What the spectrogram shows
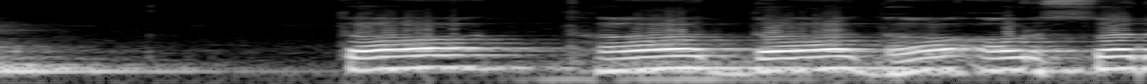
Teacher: दंत वे ध्वनियाँ होती हैं जिनमें जीभ जो है दांतों के पिछले भाग को छूती है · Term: दंत्य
